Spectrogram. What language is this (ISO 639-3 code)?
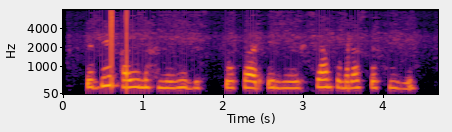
pus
